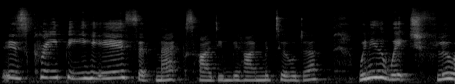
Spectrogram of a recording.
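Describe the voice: Plain reading aloud carries lively intonation.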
